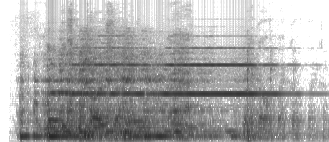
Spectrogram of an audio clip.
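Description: Handmade cigar box guitar with a piezo pickup, amplified through a Peavey TransFX Pro, playing picked notes with one note ringing on. The playing stops and the sound dies away in the last second.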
